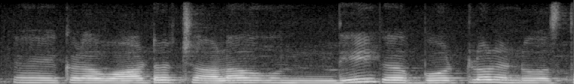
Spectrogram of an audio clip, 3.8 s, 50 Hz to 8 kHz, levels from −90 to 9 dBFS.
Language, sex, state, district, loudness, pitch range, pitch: Telugu, female, Andhra Pradesh, Anantapur, -15 LUFS, 205-230 Hz, 215 Hz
